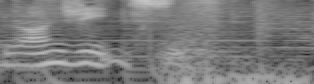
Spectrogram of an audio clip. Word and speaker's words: Longines: mispronouncing this ran as the appropriate way to pronounce it as Longines number five blonde pen the French translation of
